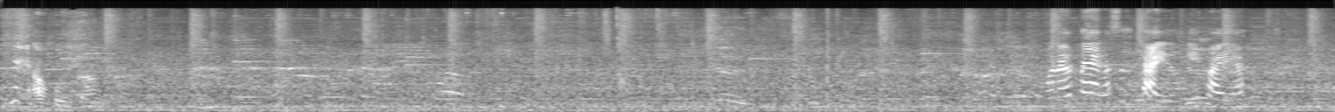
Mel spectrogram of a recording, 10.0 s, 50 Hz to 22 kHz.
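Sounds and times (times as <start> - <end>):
in-store music: 0.0 - 10.0.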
